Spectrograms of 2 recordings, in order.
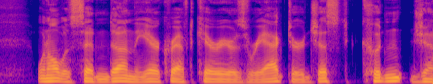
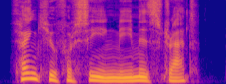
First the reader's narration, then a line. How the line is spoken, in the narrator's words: she said with a Norwegian accent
